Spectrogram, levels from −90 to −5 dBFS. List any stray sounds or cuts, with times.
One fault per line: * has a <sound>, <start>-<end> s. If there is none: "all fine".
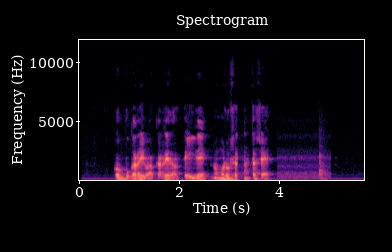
* has a dropout, 3.2-3.3 s
* has a thud, 4.8-5.0 s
